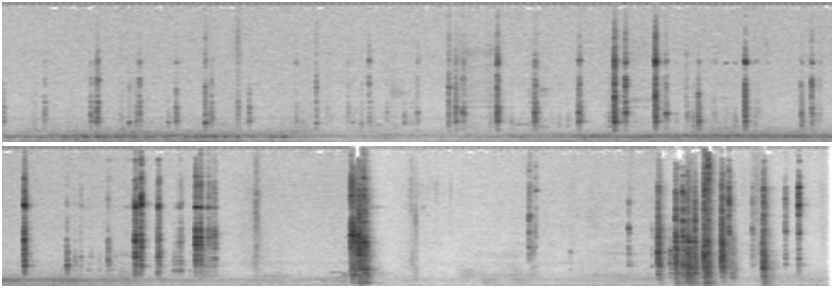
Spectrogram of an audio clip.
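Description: A wrench working on the AC compressor's mounting bolts: scattered light metallic clicks and clinks, then a loud metal clank about twelve seconds in and a quick cluster of clanks near the end, over a steady background rumble.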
